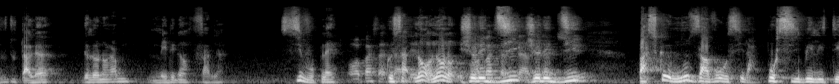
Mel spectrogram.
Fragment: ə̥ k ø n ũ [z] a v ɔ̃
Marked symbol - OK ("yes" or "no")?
yes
